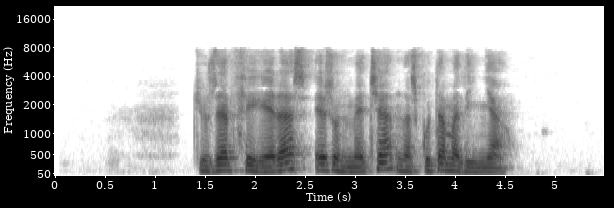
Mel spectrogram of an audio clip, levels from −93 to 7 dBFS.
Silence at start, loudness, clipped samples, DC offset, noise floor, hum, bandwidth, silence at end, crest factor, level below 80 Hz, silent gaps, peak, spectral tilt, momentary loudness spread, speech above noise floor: 1.4 s; -19 LUFS; under 0.1%; under 0.1%; -76 dBFS; none; 8.2 kHz; 0.95 s; 18 dB; -54 dBFS; none; -2 dBFS; -6.5 dB/octave; 7 LU; 58 dB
